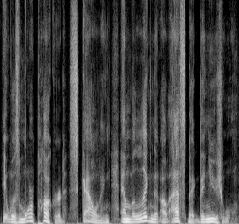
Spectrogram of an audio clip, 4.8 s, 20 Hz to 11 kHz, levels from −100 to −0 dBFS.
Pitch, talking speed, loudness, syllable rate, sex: 135 Hz, 140 wpm, -17 LUFS, 4.0 syllables/s, male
